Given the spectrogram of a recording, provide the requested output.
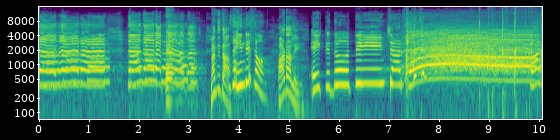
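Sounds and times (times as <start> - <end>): woman singing: 0.0 - 3.3, 5.5 - 7.7
audience cheering: 7.3 - 10.0.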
